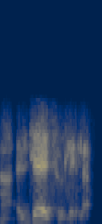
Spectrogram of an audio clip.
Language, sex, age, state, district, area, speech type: Sindhi, female, 45-60, Uttar Pradesh, Lucknow, urban, conversation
